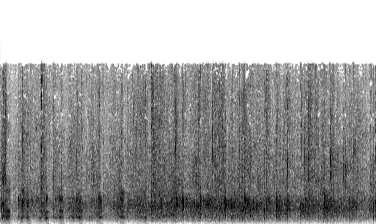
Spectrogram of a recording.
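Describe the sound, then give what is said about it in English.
Sustained applause from an audience fills the whole clip, a dense, steady wash of many hands clapping at an even, fairly loud level with no voices standing out. “You can clap on that one.”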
